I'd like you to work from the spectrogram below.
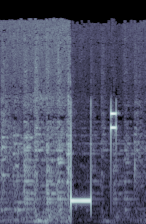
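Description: Telephone tones sound as a call connects on a radio phone-in. A steady mid-pitched beep is followed by a brief dual-tone blip after some quieter background sound.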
